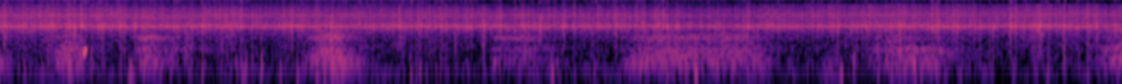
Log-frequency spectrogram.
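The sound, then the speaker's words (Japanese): A steady carbonated fizz of countless tiny pops and crackles, bright and hissy, continuing evenly throughout with no voices. “ほら、頭の中がじゅわじゅわってはじけてるみたい。脳みそ炭酸に浸してるみたいでしょ。”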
